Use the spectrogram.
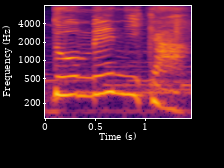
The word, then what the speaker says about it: Domenica: Tu as du mal à prononcer mon prénom. C'est Doménica.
